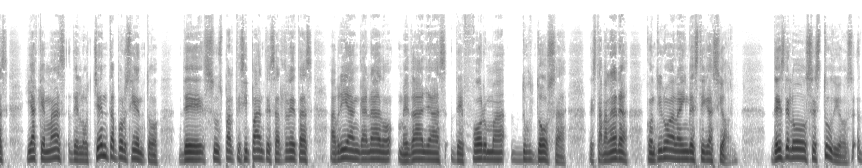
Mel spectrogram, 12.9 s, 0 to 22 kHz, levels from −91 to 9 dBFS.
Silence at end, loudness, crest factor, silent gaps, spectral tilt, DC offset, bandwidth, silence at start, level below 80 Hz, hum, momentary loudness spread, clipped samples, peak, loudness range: 0 s; -21 LUFS; 18 dB; none; -7 dB/octave; under 0.1%; 16 kHz; 0 s; -56 dBFS; none; 9 LU; under 0.1%; -2 dBFS; 1 LU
